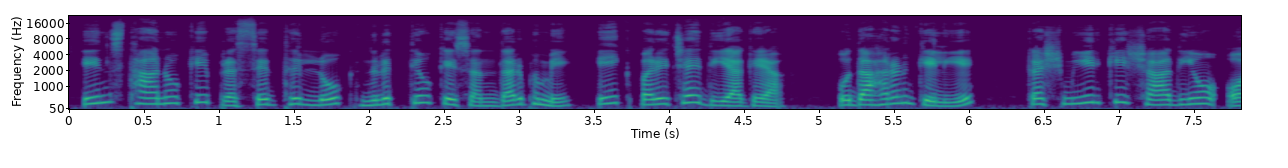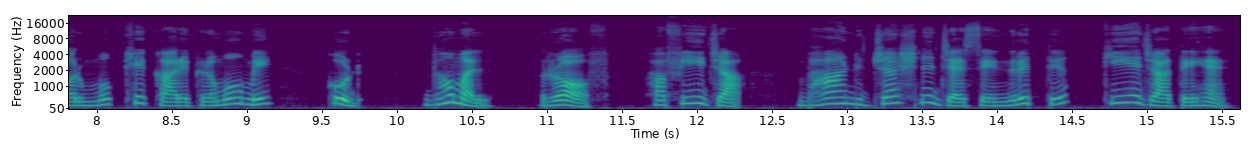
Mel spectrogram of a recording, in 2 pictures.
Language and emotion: Hindi, neutral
